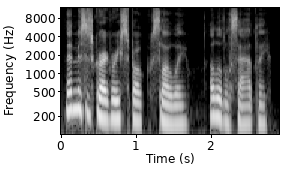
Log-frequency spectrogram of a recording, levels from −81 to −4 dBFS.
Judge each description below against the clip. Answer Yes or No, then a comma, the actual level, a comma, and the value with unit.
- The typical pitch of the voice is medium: Yes, medium, 180 Hz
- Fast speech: No, average, 165 wpm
